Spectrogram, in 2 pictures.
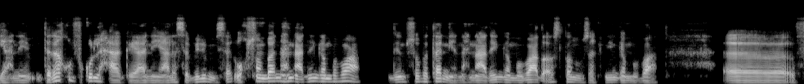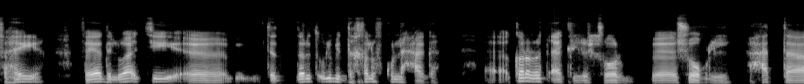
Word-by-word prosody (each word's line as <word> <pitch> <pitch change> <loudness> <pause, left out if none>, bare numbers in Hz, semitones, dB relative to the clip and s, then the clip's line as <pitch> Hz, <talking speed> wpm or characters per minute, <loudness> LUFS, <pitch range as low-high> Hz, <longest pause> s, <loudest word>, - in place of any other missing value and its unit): يعني 95 +1 -3
تدخُّل - - +2
في - - -6
كُلّ 160 -1 +1
حاجة، 95 -2 +1
يعني 90 +1 0
على 105 - 0
سبيل 120 +4 0
المثال 125 0 -3
وخصوصًا 150 - +1
بقى 150 +1 +4
إحنا 155 +1 +1
قاعدين 150 - +2
جنب 140 -2 -1
بعض، 155 +3 0 0.3
دي 120 - -4
مصيبة 130 +2 -3
تانية 140 0 0
إن - - -12
إحنا - - -6
قاعدين 110 +3 +2
جنب 105 -3 -4
بعض 110 +2 +2
أصلًا 115 -3 -3
وساكنين 95 +3 -6
جنب 90 -3 -5
بعض، - - -3 0.7
آآ، 90 -1 +1
فهي - - +2 0.4
فهي 130 - +5
دلوقتي 135 +2 +1
آمم، 95 - +2 0.3
تقدري 105 +7 0
تقولي 145 - -2
بيتدخّلوا 130 - 0
في - - -9
كُلّ - - -3
حاجة - - -1 0.5
آآ، 315 -2 -5
قرارت 155 -2 +3
أكل، 95 -4 +1
شُرب، 95 -1 +1 0.5
شُغل 90 -4 +2 0.2
حتى - - 0
105 Hz, 165 wpm, -19 LUFS, 90-135 Hz, 0.7 s, فهي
